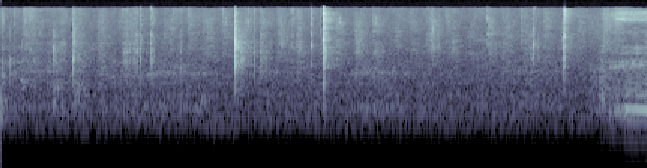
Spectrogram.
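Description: Plastic case of a Cortex quartz clock movement being wiggled apart by hand, its snap-fit lid giving a few small, sharp plastic clicks: the loudest about a second and a half in and just after two seconds, another near the end.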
